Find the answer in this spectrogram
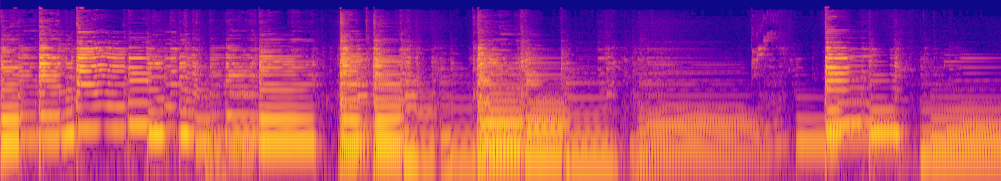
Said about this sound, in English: So through a clean sound, I'm going to go tones all out, and neck pick up, this is what we're getting.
